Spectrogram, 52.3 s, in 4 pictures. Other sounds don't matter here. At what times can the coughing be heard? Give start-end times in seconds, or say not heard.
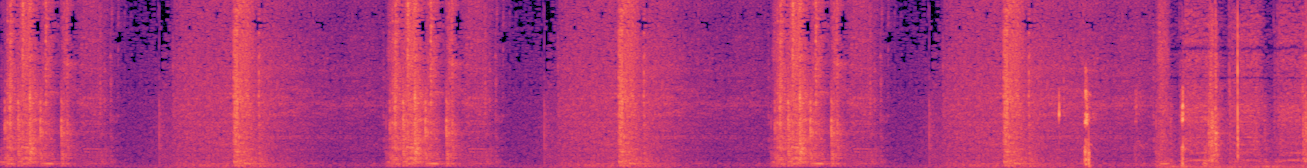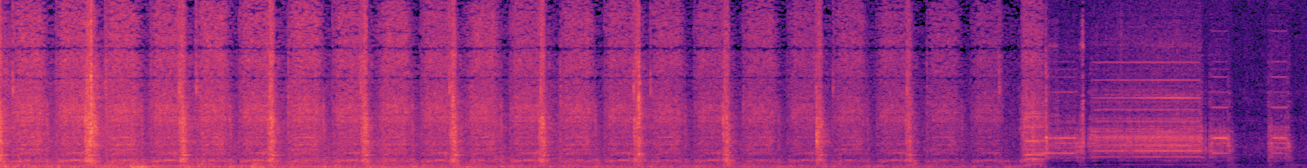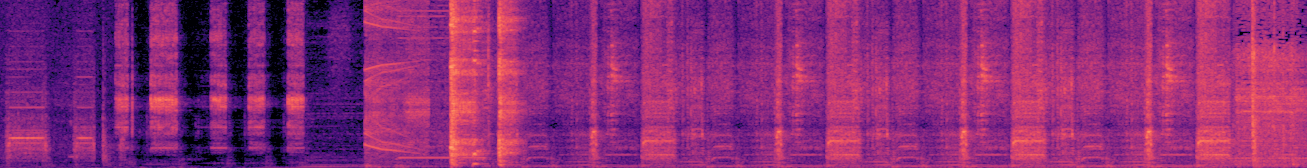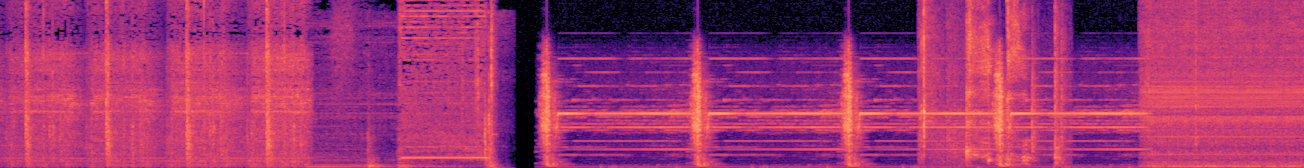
10.6-12.1, 29.8-31.4, 48.4-50.0.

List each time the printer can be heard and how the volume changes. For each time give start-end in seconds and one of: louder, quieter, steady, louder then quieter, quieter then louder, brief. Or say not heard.
0.0-52.2 quieter then louder.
